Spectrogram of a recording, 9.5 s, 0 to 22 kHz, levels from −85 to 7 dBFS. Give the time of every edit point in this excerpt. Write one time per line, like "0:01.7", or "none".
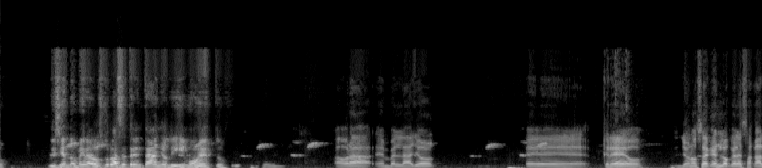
0:07.4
